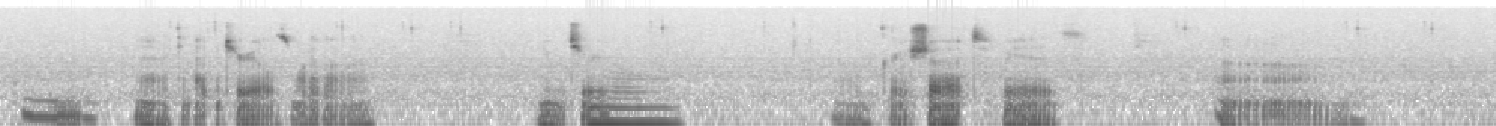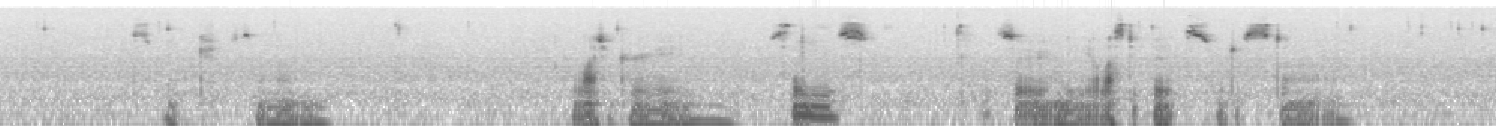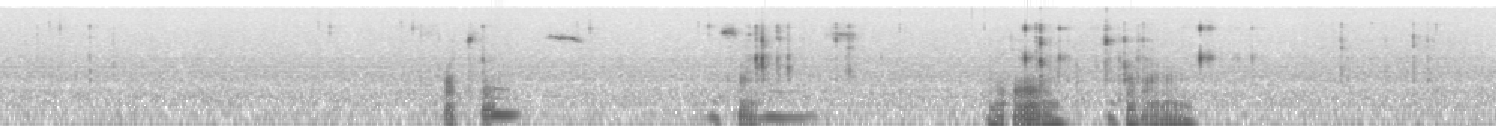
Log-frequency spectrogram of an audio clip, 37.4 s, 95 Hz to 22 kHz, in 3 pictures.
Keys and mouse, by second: 19.1 a, 19.4-20.4 middle drag, 26.1 Tab, 31.3 Tab, 32.0 a, 34.0 shift+Left, 34.4 alt+a, 36.1 alt+a, 36.8 a.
